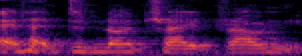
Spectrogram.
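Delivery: ordinary talk, nothing marked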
